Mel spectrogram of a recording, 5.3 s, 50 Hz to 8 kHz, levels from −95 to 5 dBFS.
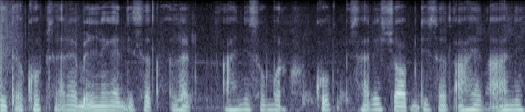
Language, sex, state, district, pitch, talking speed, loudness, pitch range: Marathi, male, Maharashtra, Solapur, 125 Hz, 160 wpm, -22 LUFS, 115-125 Hz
